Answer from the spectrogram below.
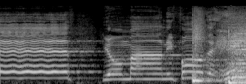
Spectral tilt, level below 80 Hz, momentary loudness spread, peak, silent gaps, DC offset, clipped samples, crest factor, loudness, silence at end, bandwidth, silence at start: -4 dB/octave; -30 dBFS; 9 LU; 0 dBFS; none; under 0.1%; under 0.1%; 16 dB; -17 LUFS; 0 s; 16.5 kHz; 0 s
